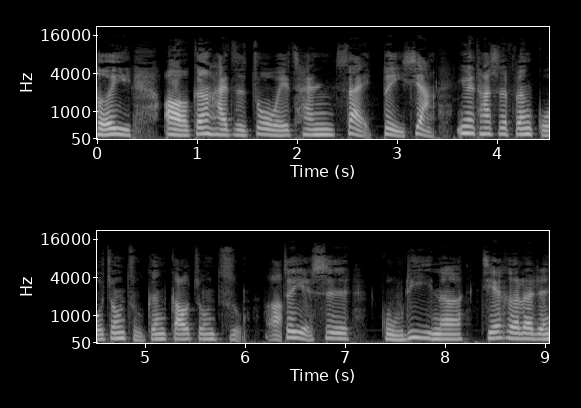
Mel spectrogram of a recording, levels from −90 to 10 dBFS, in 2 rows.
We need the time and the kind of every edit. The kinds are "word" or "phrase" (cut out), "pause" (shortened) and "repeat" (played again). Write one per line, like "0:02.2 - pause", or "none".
0:06.4 - word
